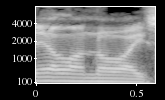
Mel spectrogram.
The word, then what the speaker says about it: Illinois: But, and by the way, why is the S in Illinois silent? – I don't know. It's a French thing.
